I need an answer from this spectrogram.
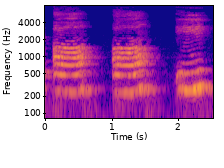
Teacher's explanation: इसमें हमारे मुख और नाक से दोनों से हवा निकलेगी, तो ये हमारा अनुनासिक स्वर हो गया।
